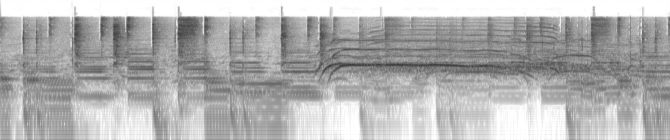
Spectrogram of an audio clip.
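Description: Live pop-band music over a concert PA: a dance beat with bass and drum hits. About halfway through, the drums drop out and a high note slides up and is held for about three seconds, then the beat comes back near the end.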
